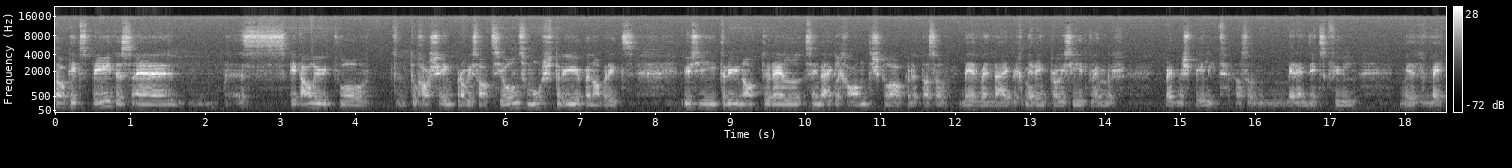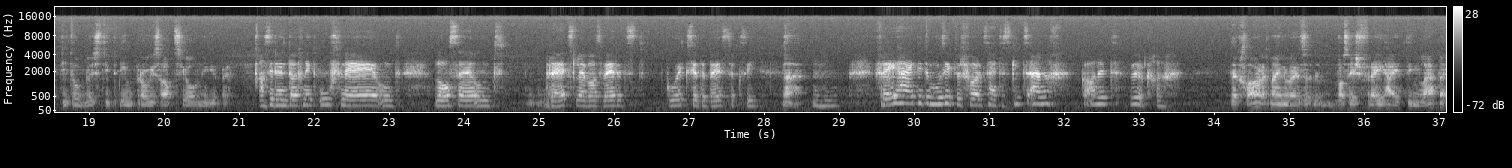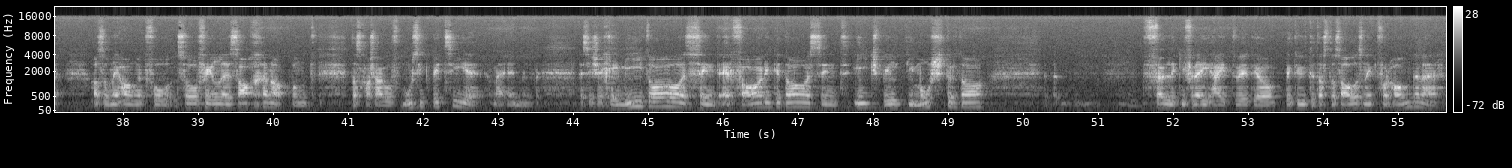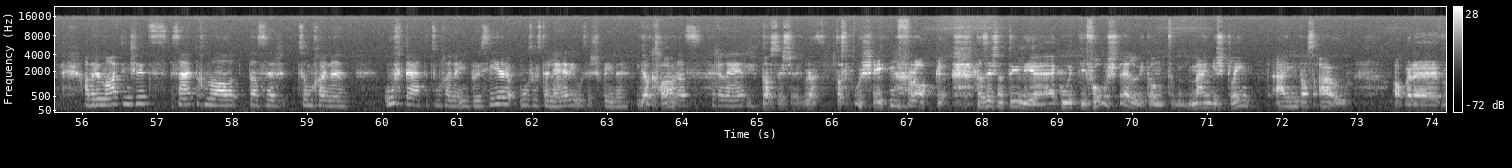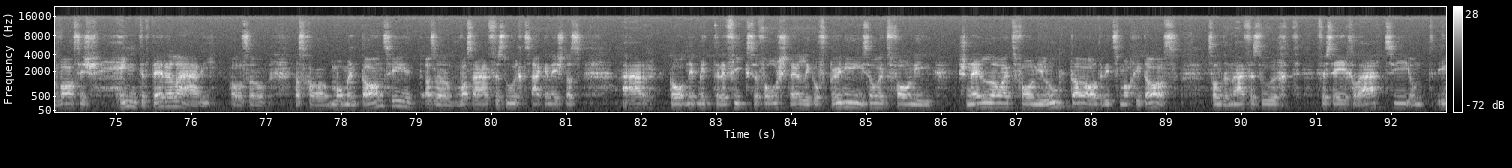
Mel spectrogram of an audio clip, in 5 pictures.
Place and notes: tv music magazine "klanghotel" about Koch/Schütz/Studer, interview with drummer Fredy Studer. Recorded in the hotel room, june 16, 2008. - project: "hasenbrot - a private sound diary"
